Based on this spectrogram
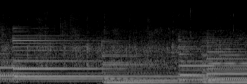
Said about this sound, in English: Clap your hands to the Lord and give him praise for the word today.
